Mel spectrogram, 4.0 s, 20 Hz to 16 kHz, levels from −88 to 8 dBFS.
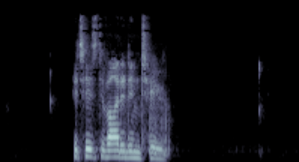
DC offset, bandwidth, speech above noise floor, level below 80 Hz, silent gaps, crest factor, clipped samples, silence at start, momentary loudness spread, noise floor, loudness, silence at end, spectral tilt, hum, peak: under 0.1%; 11.5 kHz; 68 dB; -72 dBFS; none; 20 dB; under 0.1%; 1 s; 13 LU; -89 dBFS; -22 LUFS; 1.8 s; -4.5 dB/octave; none; -6 dBFS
